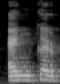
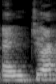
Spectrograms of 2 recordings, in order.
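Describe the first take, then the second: First: The middle consonant is a k sound. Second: The middle consonant is a ch sound. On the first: The speaker calls it right. "एंकर पढ़ा है" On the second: The speaker calls it wrong. "इसको हमने एंचर नहीं पढ़ा है"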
